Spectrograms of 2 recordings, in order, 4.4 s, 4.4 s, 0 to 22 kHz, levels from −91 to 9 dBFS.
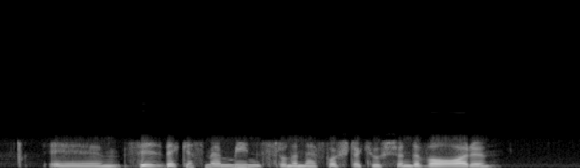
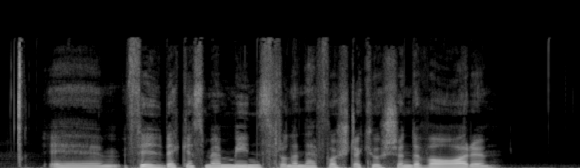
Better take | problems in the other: second | phone-call audio; nothing above 3.5 kHz

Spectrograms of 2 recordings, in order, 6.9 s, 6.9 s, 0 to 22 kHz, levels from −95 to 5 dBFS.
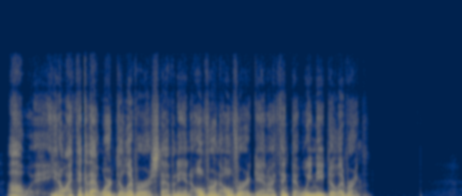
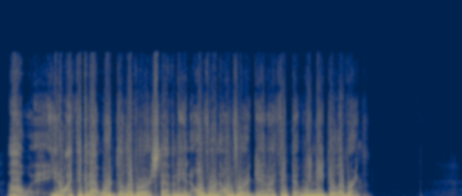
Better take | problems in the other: first | distortion; slight; 13% of the sound clipped

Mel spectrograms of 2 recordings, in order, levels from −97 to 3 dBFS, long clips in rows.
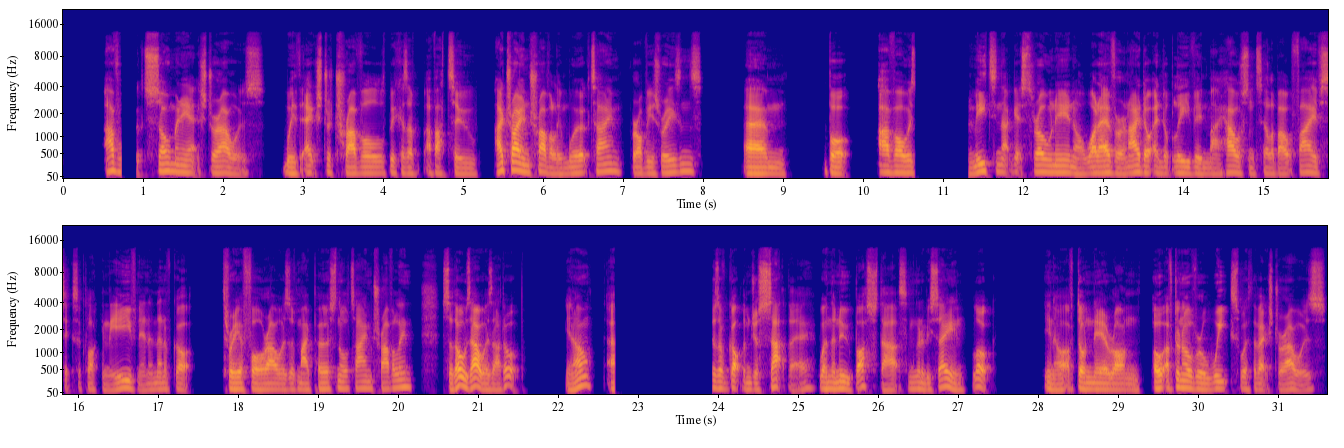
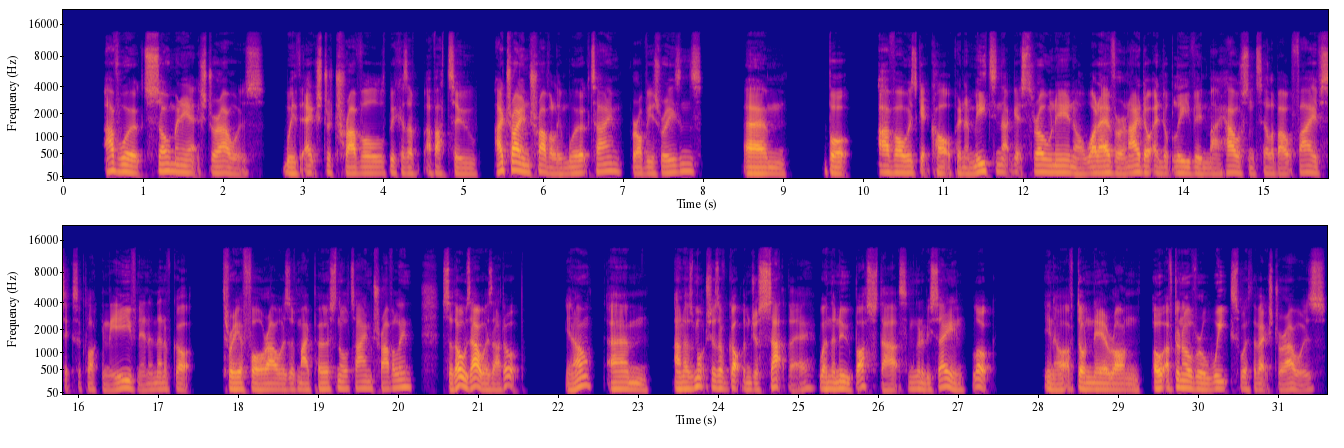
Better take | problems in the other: second | audio cutting out; at 0.5 s, at 11 s for 0.5 s and at 23 s for 1 s

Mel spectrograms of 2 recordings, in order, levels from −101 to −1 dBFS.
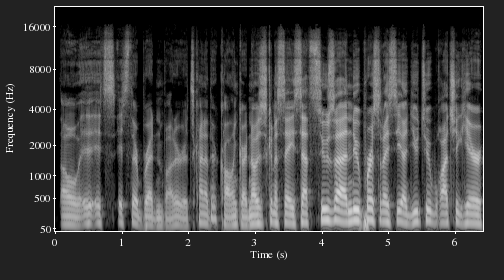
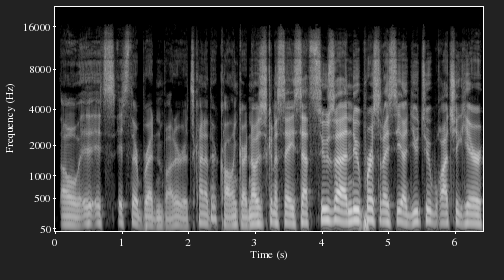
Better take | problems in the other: neither | none

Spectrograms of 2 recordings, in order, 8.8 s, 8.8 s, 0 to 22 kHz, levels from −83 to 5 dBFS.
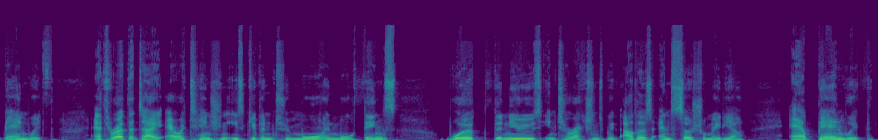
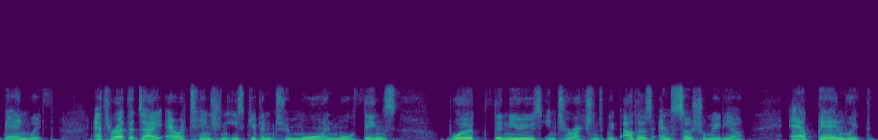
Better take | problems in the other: first | garbled, watery; badly; nothing above 8 kHz; slightly in the first

